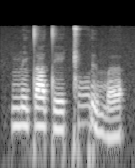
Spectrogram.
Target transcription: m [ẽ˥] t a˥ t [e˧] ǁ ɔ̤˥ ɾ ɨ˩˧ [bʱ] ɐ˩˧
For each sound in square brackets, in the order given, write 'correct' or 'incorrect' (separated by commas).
correct, correct, incorrect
